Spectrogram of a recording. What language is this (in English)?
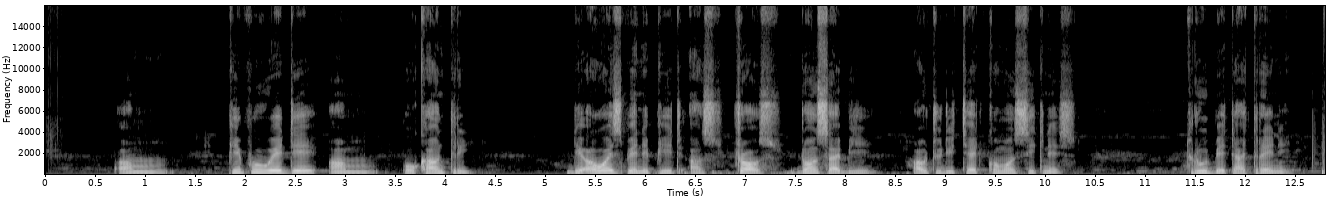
Nigerian Pidgin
